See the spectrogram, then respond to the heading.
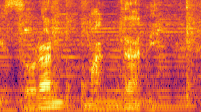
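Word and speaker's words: Zohran Mamdani: llamado, a ver cómo lo digo yo, porque tiene Zoran Mandani. Creo que se pronuncia así, por lo menos él nos dice que se pronuncia así, Zoran Mandani.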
